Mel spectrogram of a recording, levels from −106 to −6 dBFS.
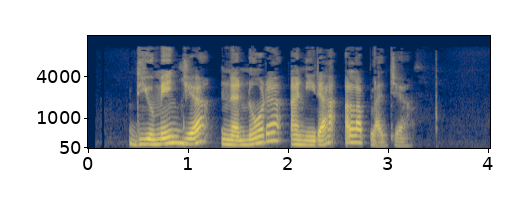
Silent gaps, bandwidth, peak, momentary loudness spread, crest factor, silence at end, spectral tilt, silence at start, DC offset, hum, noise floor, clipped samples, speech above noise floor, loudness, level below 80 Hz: none; 11.5 kHz; -4 dBFS; 15 LU; 20 dB; 0.8 s; -5.5 dB/octave; 0.4 s; under 0.1%; none; -72 dBFS; under 0.1%; 50 dB; -22 LUFS; -70 dBFS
